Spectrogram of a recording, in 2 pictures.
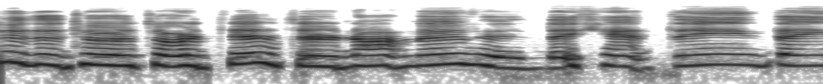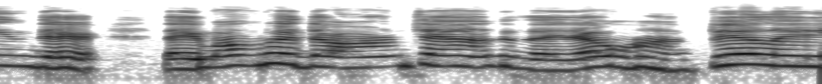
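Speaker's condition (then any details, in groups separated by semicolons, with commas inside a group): Throat cancer radiation damage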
